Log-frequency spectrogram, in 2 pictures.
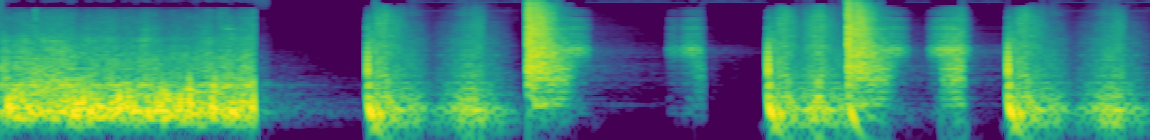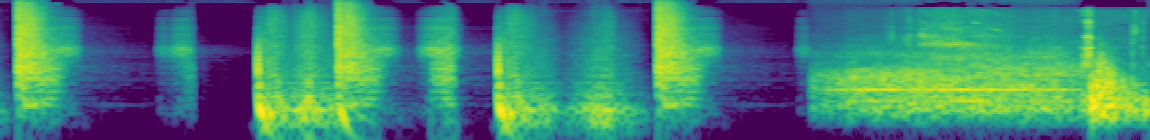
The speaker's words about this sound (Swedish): Eh, det blåser inte lika mycket nu men eh, blåsten finns. Så, så eh, den kommer alltid vara där.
